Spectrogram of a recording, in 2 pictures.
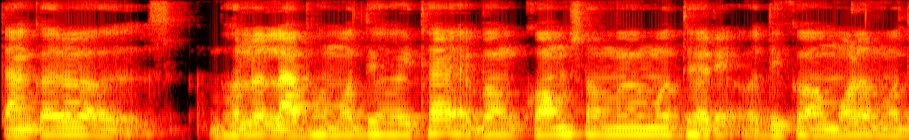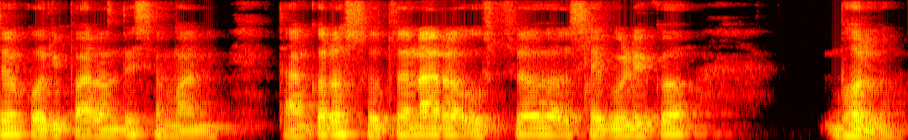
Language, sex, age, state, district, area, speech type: Odia, male, 18-30, Odisha, Kandhamal, rural, spontaneous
